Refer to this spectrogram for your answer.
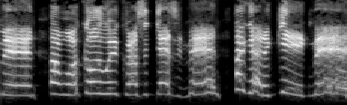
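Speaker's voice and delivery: hollered, loud, shouting put-on jazz-musician character voice. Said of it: "the the [name] voice".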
